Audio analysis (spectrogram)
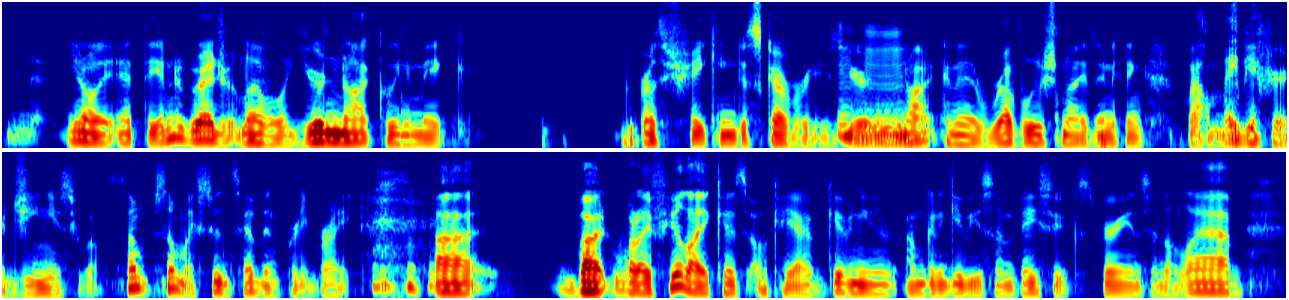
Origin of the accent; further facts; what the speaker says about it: Washington, United States; I grew up near Seattle.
